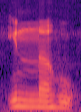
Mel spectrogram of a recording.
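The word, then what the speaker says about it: إِنَّهُ: Nah, ayat ketiga kalimat terakhir perhatikan, innahu. Nah, innya teman-teman dibacanya agak ditahan. Innahu kana tawwaba. Nah, ditahan ya innya.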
